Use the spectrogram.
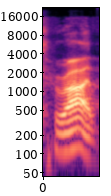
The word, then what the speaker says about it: Tyrod: starter last I check trod trod which is his actual pronunciation is not getting paid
